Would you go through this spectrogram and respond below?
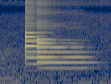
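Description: Tubular bell sample played on the note A in FL Studio for a trap-style beat: two quick bright strikes in close succession, then a long shimmering ring that slowly fades, with no other prominent sound.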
